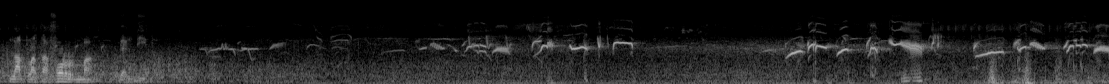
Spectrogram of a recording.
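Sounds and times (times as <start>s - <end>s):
bird chirps and whistles: 2.1s - 7.0s, 7.6s - 11.0s.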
